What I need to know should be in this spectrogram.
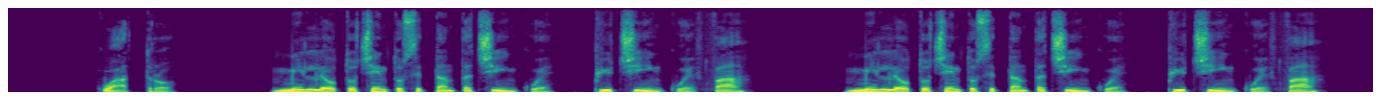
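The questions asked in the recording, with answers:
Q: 1875 più 5 fa?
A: 1880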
